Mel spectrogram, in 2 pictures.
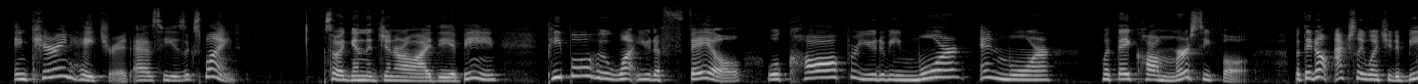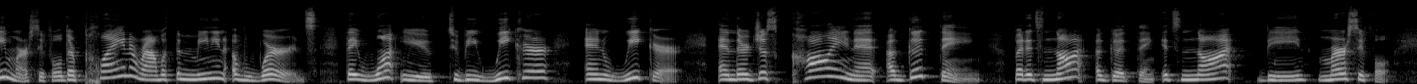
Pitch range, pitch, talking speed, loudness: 205-280 Hz, 230 Hz, 160 wpm, -26 LUFS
